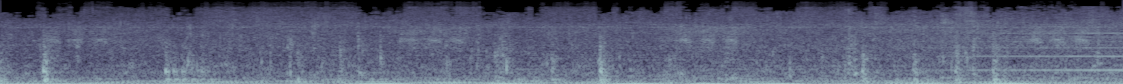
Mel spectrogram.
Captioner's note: boat creaking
